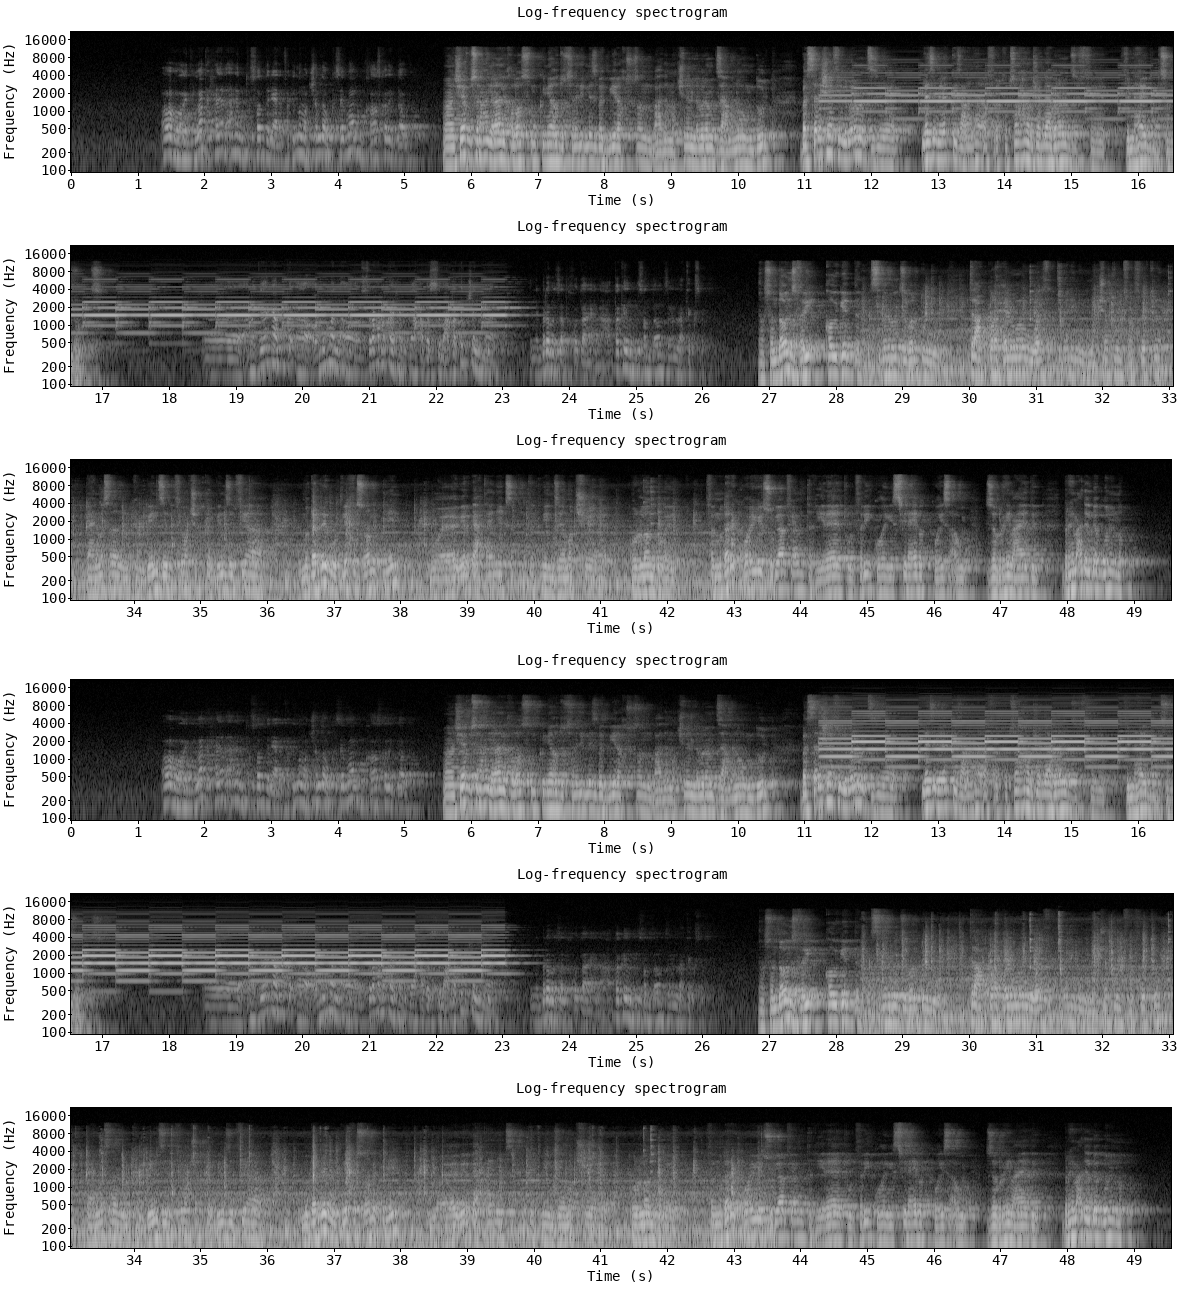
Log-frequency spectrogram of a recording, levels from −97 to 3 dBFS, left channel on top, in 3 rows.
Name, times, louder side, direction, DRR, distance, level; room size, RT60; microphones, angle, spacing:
voice 1, 1.4-5.1 18.5-22.9 23.4-26.0 43.0-43.3, left 2 dB, 55° left, 3 dB, 3.6 m, -43 dB
voice 2, 5.6-12.4 12.8-17.0 26.8-32.9 33.3-36.0 36.5-38.1 38.4-41.1 41.4-42.2 42.6-46.5 46.8-48.8, left 1 dB, 35° left, -1 dB, 2.3 m, -31 dB
Siren, 11.2-23.2, right 5 dB, 75° right, 2.4 m, -30 dB
sound 1, 28.4-43.7, right 1 dB, 25° right, 1.5 m, -35 dB
29.0 x 21.0 x 9.8 m, 1.2 s
head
